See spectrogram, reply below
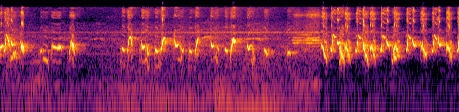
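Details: Male yellow-vented bulbul, described as a fighter, singing for bird-song training: bubbly, chattering phrases of short rising and falling whistled notes, with a brief pause near the middle before a denser burst of notes.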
